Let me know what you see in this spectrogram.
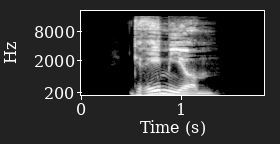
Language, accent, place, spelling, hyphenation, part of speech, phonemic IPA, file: German, Germany, Berlin, Gremium, Gre‧mi‧um, noun, /ˈɡʁeː.mi̯ʊm/, De-Gremium.ogg
- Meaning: committee, commission, panel (select circle of people tasked with solving a specific problem; often in politics and administration)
